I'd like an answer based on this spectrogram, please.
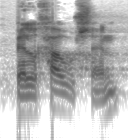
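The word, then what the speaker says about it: Wellhausen: intentar escribir esto Julius bellhausen la W en alemán se pronuncia como V fuerte no como u y Julius bellhausen escribió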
